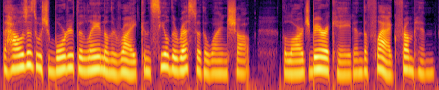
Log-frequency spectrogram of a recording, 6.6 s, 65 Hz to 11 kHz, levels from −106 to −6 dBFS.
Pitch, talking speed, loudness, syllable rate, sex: 195 Hz, 220 wpm, -17 LUFS, 5.5 syllables/s, female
